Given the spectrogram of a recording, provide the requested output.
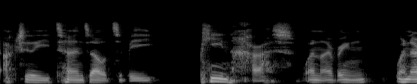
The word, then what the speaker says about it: Pinchas: foreign portion and that is how to pronounce it I've been saying pinchas I've only just about got it got to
